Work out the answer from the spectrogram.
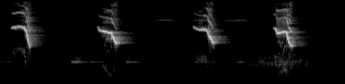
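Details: Cendet, the long-tailed shrike, giving four loud, shrill notes that slide sharply downward, spaced under a second apart, with a faint high whistle in the gaps.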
